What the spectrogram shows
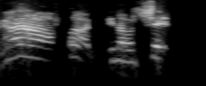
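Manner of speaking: shrieking, very high-pitched screamed swearing. Retelling burning a hand on a hot grill: retelling own screaming. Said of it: "screaming. I'm like".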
